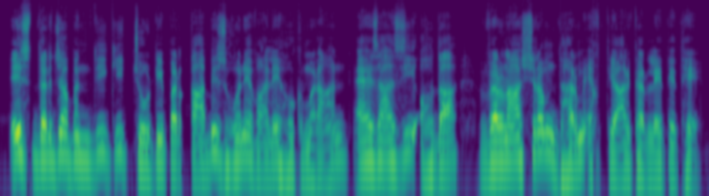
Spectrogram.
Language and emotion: Urdu, neutral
